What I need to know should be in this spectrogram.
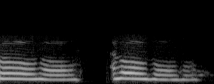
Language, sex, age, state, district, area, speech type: Marathi, female, 18-30, Maharashtra, Sindhudurg, rural, conversation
